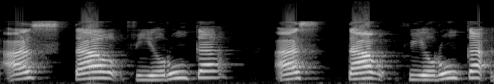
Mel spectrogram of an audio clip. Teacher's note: देखिए रा को हम पुर पढ़ रहे हैं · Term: रा को पुर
